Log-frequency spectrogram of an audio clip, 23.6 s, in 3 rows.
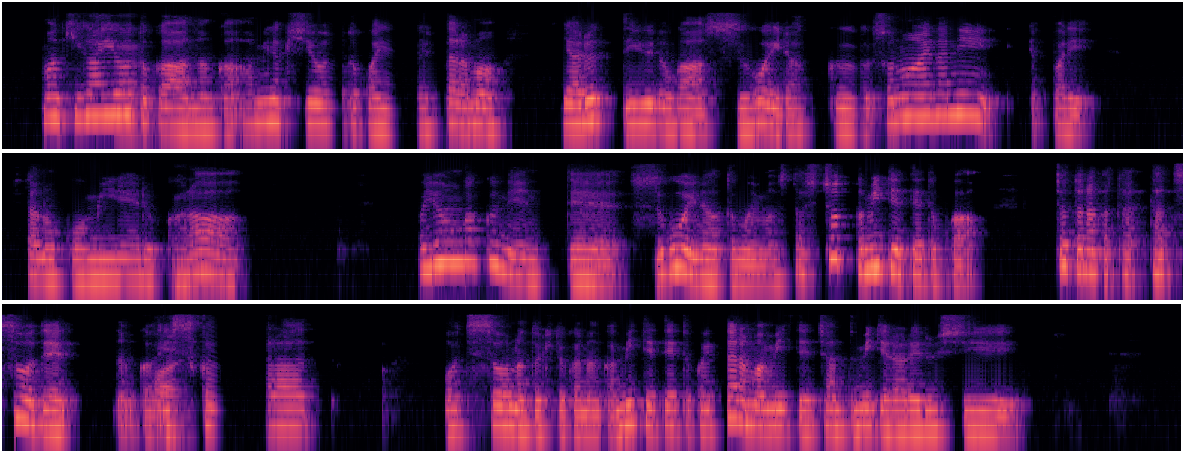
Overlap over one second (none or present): none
